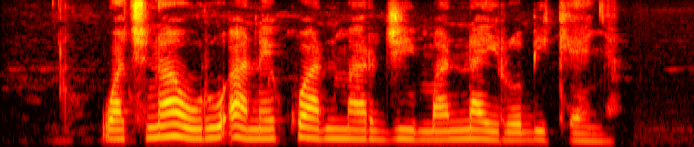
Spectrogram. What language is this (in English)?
Luo (Kenya and Tanzania)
